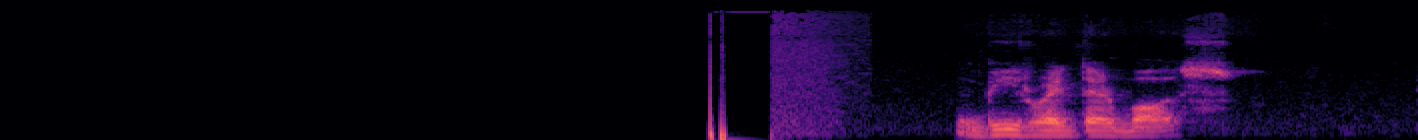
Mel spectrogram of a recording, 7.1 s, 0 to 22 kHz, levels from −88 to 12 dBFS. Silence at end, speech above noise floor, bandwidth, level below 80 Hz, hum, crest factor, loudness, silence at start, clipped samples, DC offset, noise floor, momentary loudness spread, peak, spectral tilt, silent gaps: 0.95 s; 43 dB; 16.5 kHz; -48 dBFS; none; 22 dB; -26 LUFS; 3.6 s; under 0.1%; under 0.1%; -68 dBFS; 21 LU; -10 dBFS; -6 dB/octave; none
